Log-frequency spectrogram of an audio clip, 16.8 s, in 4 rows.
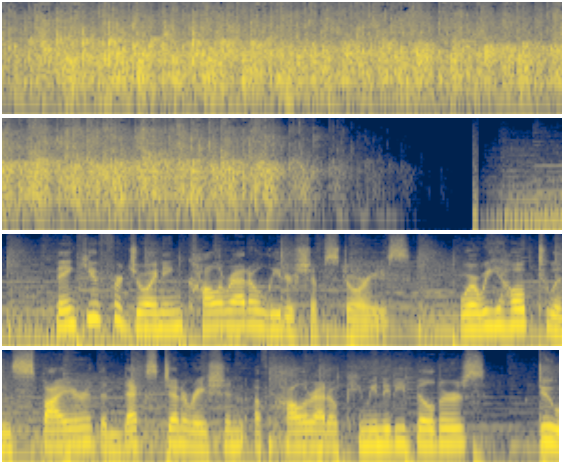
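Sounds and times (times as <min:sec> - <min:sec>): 
crowd applause: 0:00.0 - 0:07.1
speech: 0:08.8 - 0:16.7.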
